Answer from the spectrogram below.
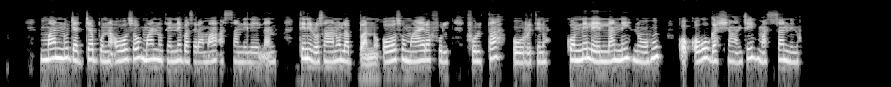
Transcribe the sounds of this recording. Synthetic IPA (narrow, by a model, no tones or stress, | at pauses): mɐnːʊd͡ʒɐd͡ʒːɐbːʊnːɐ̰ʔo̞ːsɔmɐnːʊt̪ɛnːɛbɐsɛɾɐmaːʔɐsːɐnːɪle̞ːlːɐ̰nːɔt̪ɪnɪɾɔsaːnɔlɐbːɐ̰nːɔ̰ʔo̞ːsɔmaːjɛɾɐ | fʊlt̪ɐ | uːrːɪt̪ɪnɔ | kɔnːɛle̞ːlːɐnːɪnoːɦʊ | kʼɔkʼːɔwʊɡɐʃːaːnt͡ʃɪmɐsːɐnːɪnɔ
